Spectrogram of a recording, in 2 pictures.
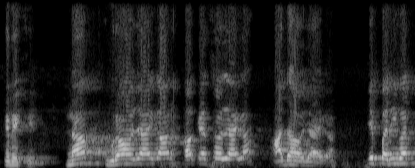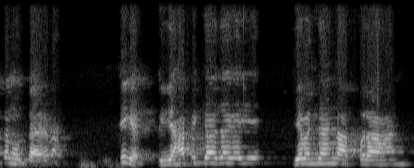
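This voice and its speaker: A man's voice: very high voice, lively intonation, normal speed, a bit bright, rough recording. A man with a Rajasthani accent teaching an exam-prep grammar lesson, explaining step by step and asking and answering his own questions.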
